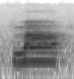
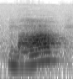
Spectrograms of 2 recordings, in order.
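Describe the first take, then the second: First: The pitch stays high and level. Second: The pitch rises from middle to high. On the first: It means mother. "first tone, flat tone" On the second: It means hemp. "Second tone, rising tone"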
